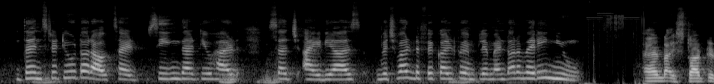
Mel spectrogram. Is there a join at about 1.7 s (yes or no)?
no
